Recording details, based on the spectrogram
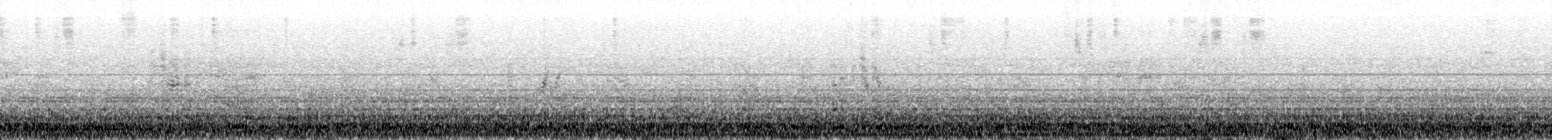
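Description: Helicopter rotor and turbine engine in the game Flight Simulator, a steady, loud, even drone with a low throbbing hum and broad whooshing noise that runs unbroken throughout.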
